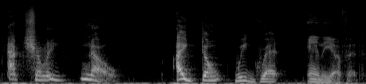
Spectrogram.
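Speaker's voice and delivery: high, short mock-considered reply; Roseanne Barr. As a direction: drop the volume of the rant, answer high after a pause. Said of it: "Roseanne replied".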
